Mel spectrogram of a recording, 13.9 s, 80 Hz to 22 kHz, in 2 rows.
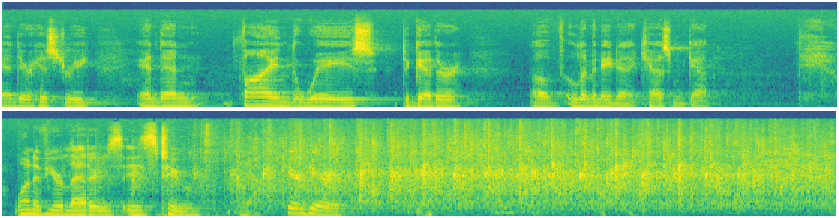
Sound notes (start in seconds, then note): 7.7 applause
